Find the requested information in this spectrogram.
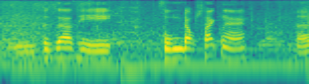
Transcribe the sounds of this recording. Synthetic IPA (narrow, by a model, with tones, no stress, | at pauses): ʔɨ˨˩t̪ʰɨ˨˩k̚zaː˧t̪ʰi˨˩ | kʊ˨˩ŋ͡mɗa˨˩wk͡p̚sa˦˥jk̟̚naː˨˩˨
